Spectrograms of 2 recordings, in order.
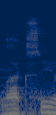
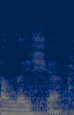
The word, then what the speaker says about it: Alexia: First of all, I mispronounced your first name. I know your name is Alexia, not Alicia.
